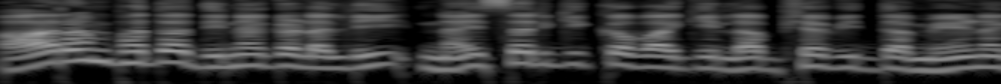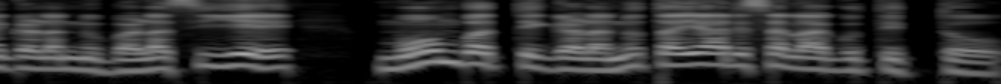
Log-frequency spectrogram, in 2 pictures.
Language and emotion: Kannada, neutral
